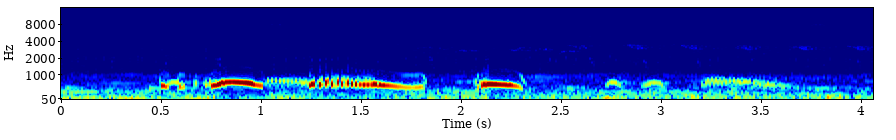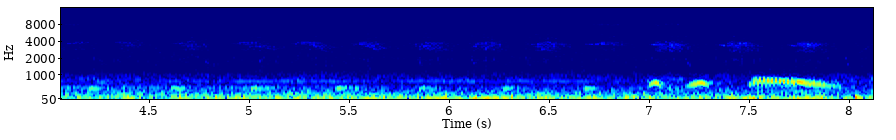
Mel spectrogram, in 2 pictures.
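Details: Spotted dove cooing in a tutor recording: a loud opening phrase of bent notes and a falling drawn coo, then softer repeated coos trailing away over faint background hiss.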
